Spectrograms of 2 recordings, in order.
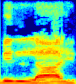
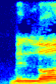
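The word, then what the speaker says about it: بالله: আমানতু বিল্লাহি আমানতু বিল্লাহি বিল্লাহ না বিল্লাহি বিল্লাহি আমানতু বিল্লাহি আমানতু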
